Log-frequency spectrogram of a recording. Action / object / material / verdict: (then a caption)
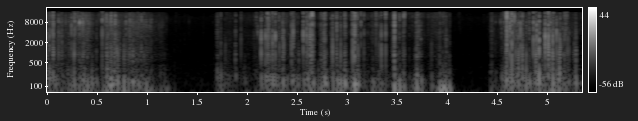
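scrape / sequin-covered fabric pouch / plastic sequins / none. Fingernails scratch across the sequins of a soft sequin-covered zipper pouch held over a recorder. The result is dense, crackly rustling with a low rumble and bright clicking grit, arriving in bursts. The scratching pauses briefly twice before resuming.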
